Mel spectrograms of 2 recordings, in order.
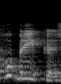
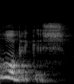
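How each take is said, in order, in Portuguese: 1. A tônica cai na segunda sílaba. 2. A tônica cai na primeira sílaba. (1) "a pronúncia certa é rubricas" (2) "Muita gente conhece por rúbricas. Só que ela não é acentuada"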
